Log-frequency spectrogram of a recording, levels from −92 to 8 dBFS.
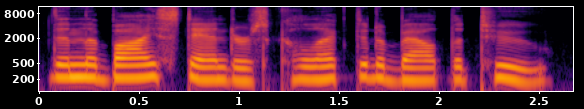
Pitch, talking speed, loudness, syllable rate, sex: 205 Hz, 155 wpm, -18 LUFS, 4.9 syllables/s, female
